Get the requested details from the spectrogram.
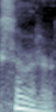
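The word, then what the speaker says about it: scimitar: symmet symmet no schimer sounds like cimeter so the C is silent and meaning of a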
